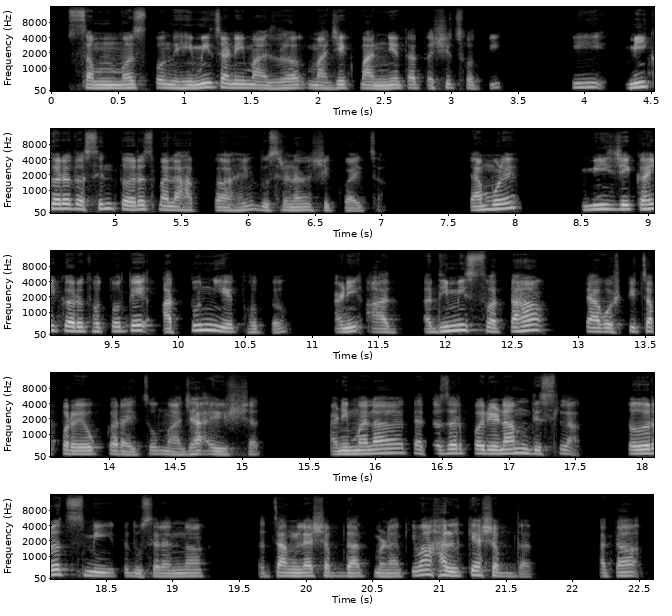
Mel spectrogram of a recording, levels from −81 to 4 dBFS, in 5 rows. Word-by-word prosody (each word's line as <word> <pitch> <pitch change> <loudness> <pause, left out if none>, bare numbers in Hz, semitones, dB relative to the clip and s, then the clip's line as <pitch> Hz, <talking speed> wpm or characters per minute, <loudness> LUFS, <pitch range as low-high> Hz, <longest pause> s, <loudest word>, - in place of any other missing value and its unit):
समजतो 150 +2 +1
नेहमीच 150 +5 +2
आणि 165 -2 +4
माझं 135 +2 -2
माझी 130 +2 +1
एक 150 - -7
मान्यता 140 +2 +1
तशीच 135 +4 -6
होती. 145 +2 -10 0.6
की 180 0 -4 0.2
मी 180 +3 +7
करत 205 -1 +6
असेल, 200 +3 0
तरच 180 0 +2
मला 160 -3 +1
हक्क 140 0 -8
आहे 135 +3 -3
दुसऱ्यांना 135 -2 -3
शिकवायचा. 120 -4 -8 0.6
त्यामुळे 185 +9 +3 0.6
मी 180 +3 +3
जे 185 0 +5
काही 190 +2 +6
करत 185 -3 +5
होतो, 175 +1 -2
ते 215 0 +7
आतून 220 +11 +2
येत 170 -9 +1
होतं. 140 -1 -9 0.4
आणि 155 +4 +3
आध 145 -1 -2 0.3
आधी 170 +6 +2
मी 225 +3 +5
स्वतः 205 0 +2 0.4
त्या 170 -2 +3
गोष्टीचा 165 +2 -1
प्रयोग 145 -2 +1
करायचो 130 0 -4
माझ्या 135 +1 -1
आयुष्यात. 130 -3 -5 0.5
आणि 140 +2 +1
मला 170 +3 +3 0.2
त्याचा 170 -1 -6
जर 180 +1 +2
परिणाम 170 +2 +4
दिसला, 160 0 -5 0.4
तरच 200 +6 +4
मी 155 -4 0
ते 145 - -10
दुसऱ्यांना 135 0 -3 0.6
चांगल्या 150 0 +3
शब्दात 140 -2 -1
म्हणा 135 -1 -2
किंवा 200 +4 +2
हलक्या 175 0 +3
शब्दात. 130 -8 -2 0.5
आता 155 +3 -2
150 Hz, 150 wpm, -23 LUFS, 140-175 Hz, 0.6 s, मी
